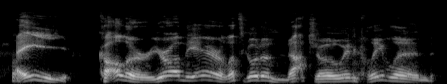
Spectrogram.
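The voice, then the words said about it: Generic radio DJ voice. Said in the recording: “a good generic DJ voice”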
